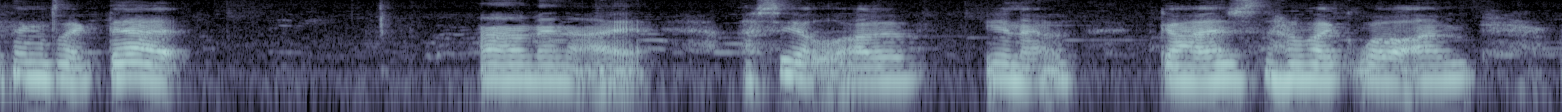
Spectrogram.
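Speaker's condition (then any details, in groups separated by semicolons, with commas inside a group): Cerebral palsy; from birth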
